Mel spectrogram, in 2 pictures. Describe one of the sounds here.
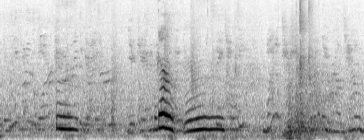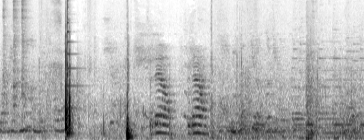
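A small boy talks close by.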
